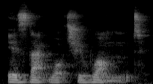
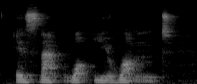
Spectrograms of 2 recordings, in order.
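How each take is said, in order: First: The t and y merge into a ch sound. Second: The t becomes a glottal stop before you. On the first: "perfectly correct to say" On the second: "I would say"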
